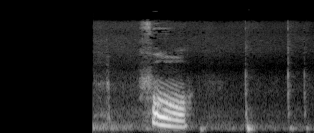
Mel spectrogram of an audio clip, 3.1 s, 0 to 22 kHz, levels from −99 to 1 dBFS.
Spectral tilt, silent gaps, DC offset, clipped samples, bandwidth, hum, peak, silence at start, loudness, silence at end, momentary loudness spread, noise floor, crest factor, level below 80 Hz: -6.5 dB/octave; none; under 0.1%; under 0.1%; 12 kHz; none; -2 dBFS; 1.45 s; -15 LUFS; 0.65 s; 24 LU; -50 dBFS; 18 dB; -68 dBFS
